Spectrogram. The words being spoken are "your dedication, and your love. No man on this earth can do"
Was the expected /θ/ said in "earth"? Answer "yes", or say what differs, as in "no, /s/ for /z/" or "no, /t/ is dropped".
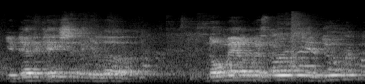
no, /s/ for /θ/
